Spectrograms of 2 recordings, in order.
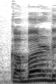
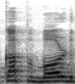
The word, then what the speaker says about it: cupboard: वैसे तो कप बोर्ड का इसका प्रोनाउंसिएशन आता है, लेकिन नॉर्मली जब हम टॉकिंग में इसको बोलते हैं तो कबर्ड ही यूज किया जाता है।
